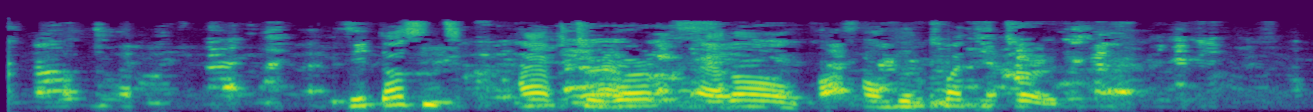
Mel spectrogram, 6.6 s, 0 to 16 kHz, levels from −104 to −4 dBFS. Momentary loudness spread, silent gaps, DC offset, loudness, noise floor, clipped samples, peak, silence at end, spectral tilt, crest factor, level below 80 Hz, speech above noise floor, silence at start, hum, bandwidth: 17 LU; none; under 0.1%; -17 LUFS; -49 dBFS; under 0.1%; -4 dBFS; 0.5 s; -4.5 dB/octave; 14 dB; -70 dBFS; 33 dB; 0.15 s; none; 8 kHz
